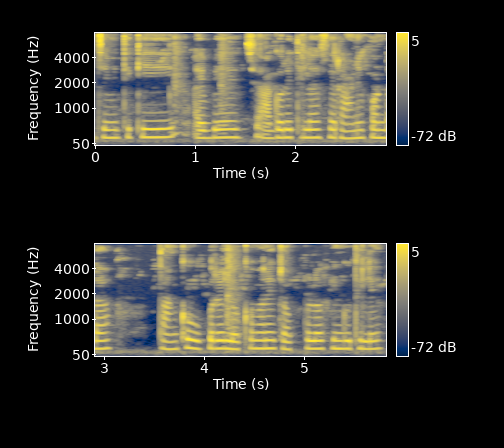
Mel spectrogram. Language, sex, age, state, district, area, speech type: Odia, female, 18-30, Odisha, Malkangiri, urban, spontaneous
